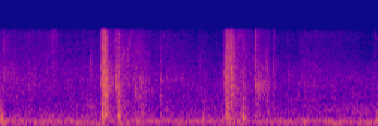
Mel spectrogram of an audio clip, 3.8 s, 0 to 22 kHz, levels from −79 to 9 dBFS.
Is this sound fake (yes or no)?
no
